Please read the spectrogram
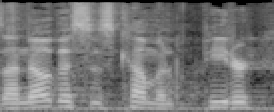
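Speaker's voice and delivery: low, softened, confiding voice; tender reassurance. Acted. Jesus assuring Peter of his prayers, tenderly. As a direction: speak low and soft, as if privately to a friend. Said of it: "Jesus looks at him and says".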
